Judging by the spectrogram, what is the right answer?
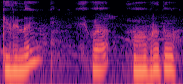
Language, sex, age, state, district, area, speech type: Bodo, male, 60+, Assam, Kokrajhar, rural, spontaneous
